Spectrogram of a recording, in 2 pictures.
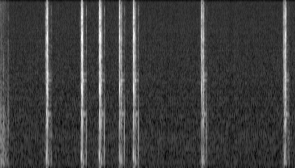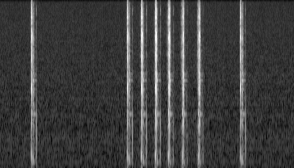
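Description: Soft game menu clicks tick one after another.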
